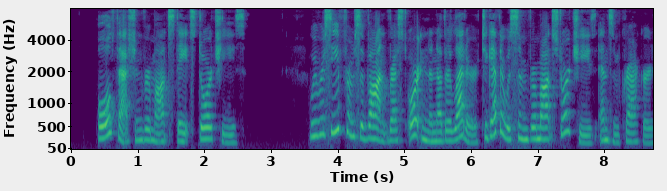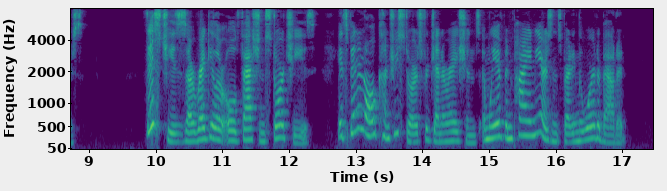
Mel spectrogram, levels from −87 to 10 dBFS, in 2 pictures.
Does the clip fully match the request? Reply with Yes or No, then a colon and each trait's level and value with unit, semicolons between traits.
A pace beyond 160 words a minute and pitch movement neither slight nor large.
No: average, 175 wpm; wide, 6.8 semitones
